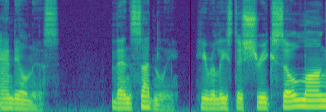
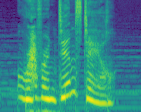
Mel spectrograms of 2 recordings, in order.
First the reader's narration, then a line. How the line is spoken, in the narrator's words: exclaimed Hester, who was taken by surprise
